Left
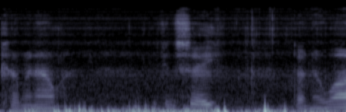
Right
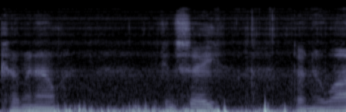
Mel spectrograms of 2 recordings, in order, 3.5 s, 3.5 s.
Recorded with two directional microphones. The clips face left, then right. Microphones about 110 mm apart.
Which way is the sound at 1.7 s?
25° left (ahead or behind).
